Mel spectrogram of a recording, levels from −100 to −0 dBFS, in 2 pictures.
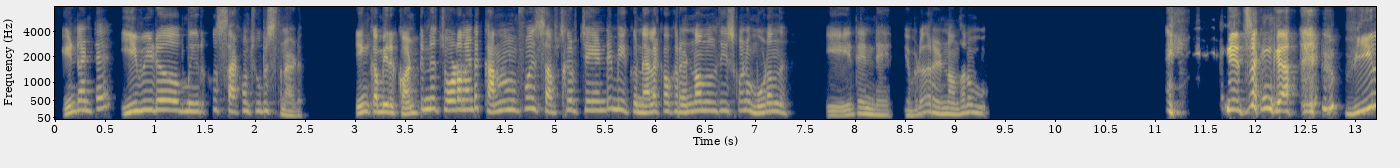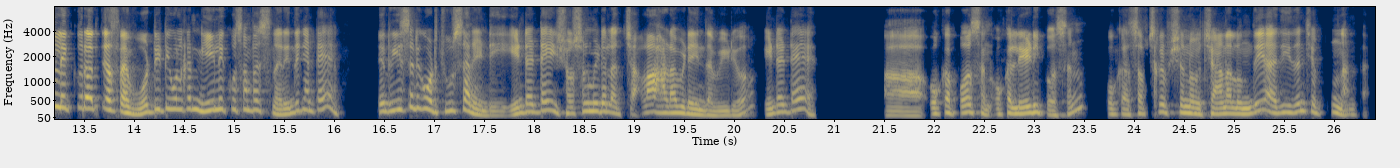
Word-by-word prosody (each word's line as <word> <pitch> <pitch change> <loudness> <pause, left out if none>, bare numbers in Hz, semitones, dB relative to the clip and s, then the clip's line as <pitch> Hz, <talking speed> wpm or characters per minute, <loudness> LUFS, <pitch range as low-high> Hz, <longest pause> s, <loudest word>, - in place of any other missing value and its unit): ఏంటంటే 250 +5 -2 0.3
ఈ - - +5
వీడియో 255 0 0 0.2
మీకు 215 +3 -7
సగం 220 +1 -2
చూపిస్తున్నాడు, 220 - -3 0.6
ఇంక 205 0 -5
మీరు 190 -2 +3
కంటిన్యూ 225 - 0
చూడాలంటే 265 +4 +3
కన్ఫర్మ్ 255 +6 -1
సబ్‌స్క్రైబ్ 225 +5 -4
చేయండి. 245 +1 -2
మీకు 215 -4 -5
నెలకి 210 +4 0
ఒక 215 - -11
200 230 +3 -2
తీసుకోండి, 235 +1 -4
మూడొంద 210 +1 -3 0.5
ఏటండి? 135 +2 -5 0.2
ఇప్పుడు 115 - -8
200 155 +4 -5 2.6
నిజంగా! 255 0 +9 0.7
వీళ్ళెక్కువ 315 - +4
రన్ 290 +1 +8
చేస్తారు, 210 -10 +5
ఓటీటి 265 +9 -3 0.2
కంటే 280 -1 -3
వీళ్ళెక్కువ 265 +2 -1
సంపాదిస్తున్నారు. 200 - -2
ఎందుకంటే, 250 +5 -3 0.5
నేను 215 - -4
రీసెంట్‌గా 285 +3 -2
ఒకటి 190 - -2
చూసానండి. 145 - -1 0.2
ఏంటంటే 200 +7 0
ఈ - - -5
సోషల్ 165 +8 -3
మీడియాలో 215 -5 -1
చాలా 190 +3 0
హడావిడైంది 165 -9 -1
ఆ - - -9
వీడియో. 115 +2 -7 0.3
ఏంటంటే 195 - -4 0.9
ఆహ్, 105 -2 -3
ఒక 155 +4 -4
పర్సన్, 180 -8 -2
ఒక 140 - -9
లేడీ 175 +3 +4
పర్సన్, 120 - -4 0.3
ఒక 140 - -13 0.2
సబ్‌స్క్రిప్షన్ 175 +3 -3 0.2
చానెలుంది 155 +4 +1
అది 170 +2 -3
ఇది 200 - -5
అని 225 - -7
చెప్తుందంట. 160 -7 -7
205 Hz, 130 wpm, -22 LUFS, 160-250 Hz, 2.6 s, నిజంగా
